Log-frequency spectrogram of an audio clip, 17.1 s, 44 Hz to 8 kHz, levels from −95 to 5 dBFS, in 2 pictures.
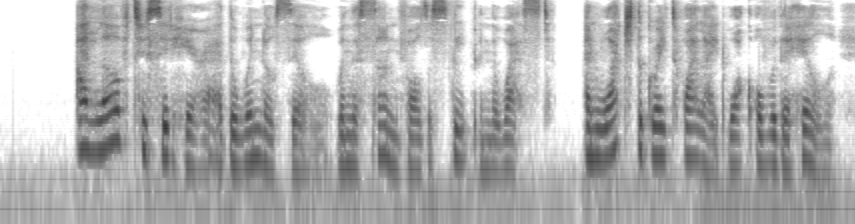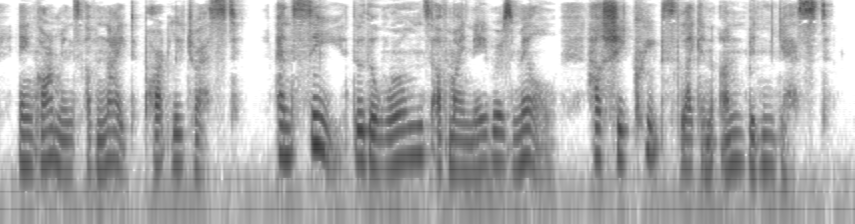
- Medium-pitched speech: Yes, medium, 180 Hz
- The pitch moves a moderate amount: Yes, average, 4.1 semitones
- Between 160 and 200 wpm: Yes, average, 170 wpm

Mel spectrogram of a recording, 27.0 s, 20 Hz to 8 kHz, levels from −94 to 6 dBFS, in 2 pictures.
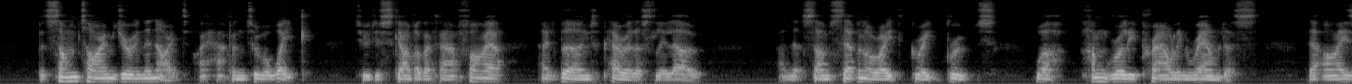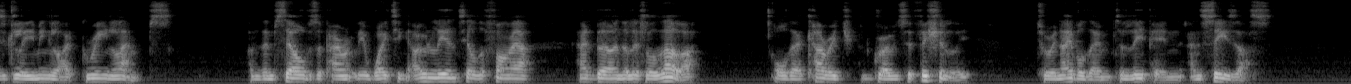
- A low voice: Yes, low, 110 Hz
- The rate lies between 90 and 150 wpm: Yes, average, 145 wpm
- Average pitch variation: No, narrow, 1.9 semitones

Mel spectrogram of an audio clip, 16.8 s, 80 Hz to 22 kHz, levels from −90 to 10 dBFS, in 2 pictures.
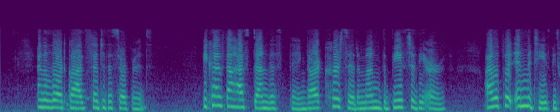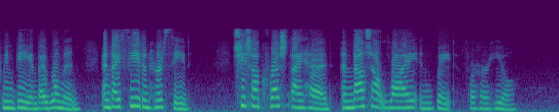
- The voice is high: Yes, high, 230 Hz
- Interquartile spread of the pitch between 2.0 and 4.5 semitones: Yes, average, 3.6 semitones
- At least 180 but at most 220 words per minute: Yes, average, 185 wpm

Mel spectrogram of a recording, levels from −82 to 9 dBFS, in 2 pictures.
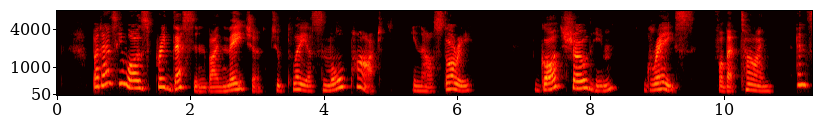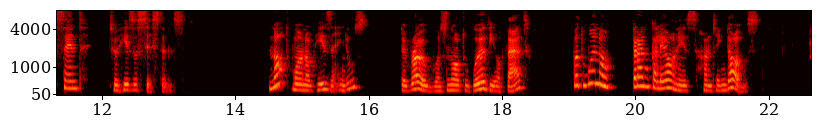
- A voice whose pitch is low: No, high, 210 Hz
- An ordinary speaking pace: No, slow, 115 wpm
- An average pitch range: No, wide, 7.6 semitones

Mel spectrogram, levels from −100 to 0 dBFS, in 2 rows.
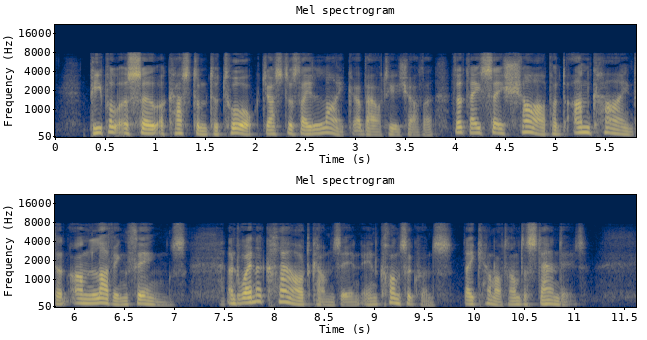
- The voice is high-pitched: No, low, 130 Hz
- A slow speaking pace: No, average, 170 wpm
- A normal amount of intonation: No, wide, 6.2 semitones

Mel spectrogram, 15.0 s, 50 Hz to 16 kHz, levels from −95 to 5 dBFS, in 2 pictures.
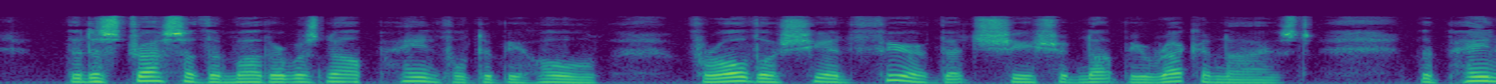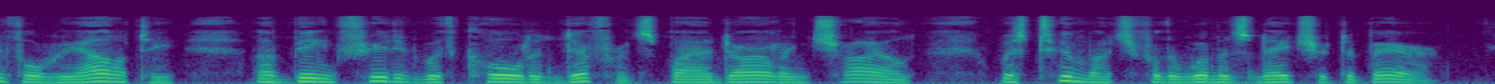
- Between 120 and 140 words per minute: No, average, 170 wpm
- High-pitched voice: No, medium, 140 Hz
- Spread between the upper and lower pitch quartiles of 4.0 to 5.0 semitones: No, average, 3.1 semitones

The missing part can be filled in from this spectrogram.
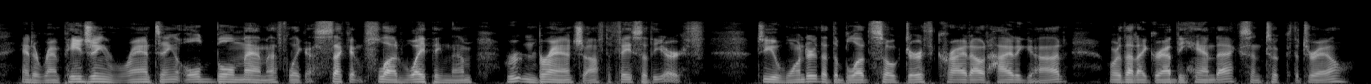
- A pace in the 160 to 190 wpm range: No, average, 200 wpm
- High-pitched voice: No, low, 110 Hz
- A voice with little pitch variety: Yes, narrow, 2.1 semitones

